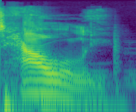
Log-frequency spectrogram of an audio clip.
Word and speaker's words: Haole: Haole. Yeah, in Hawaiian, you pronounce every single letter. So, ha-o-le, right? Haole. But, it kind of comes out howly.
